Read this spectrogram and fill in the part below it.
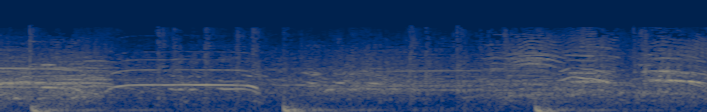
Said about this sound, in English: Where are these people yelling "We love Joe"? Let me see the lips. Nobody's saying that.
